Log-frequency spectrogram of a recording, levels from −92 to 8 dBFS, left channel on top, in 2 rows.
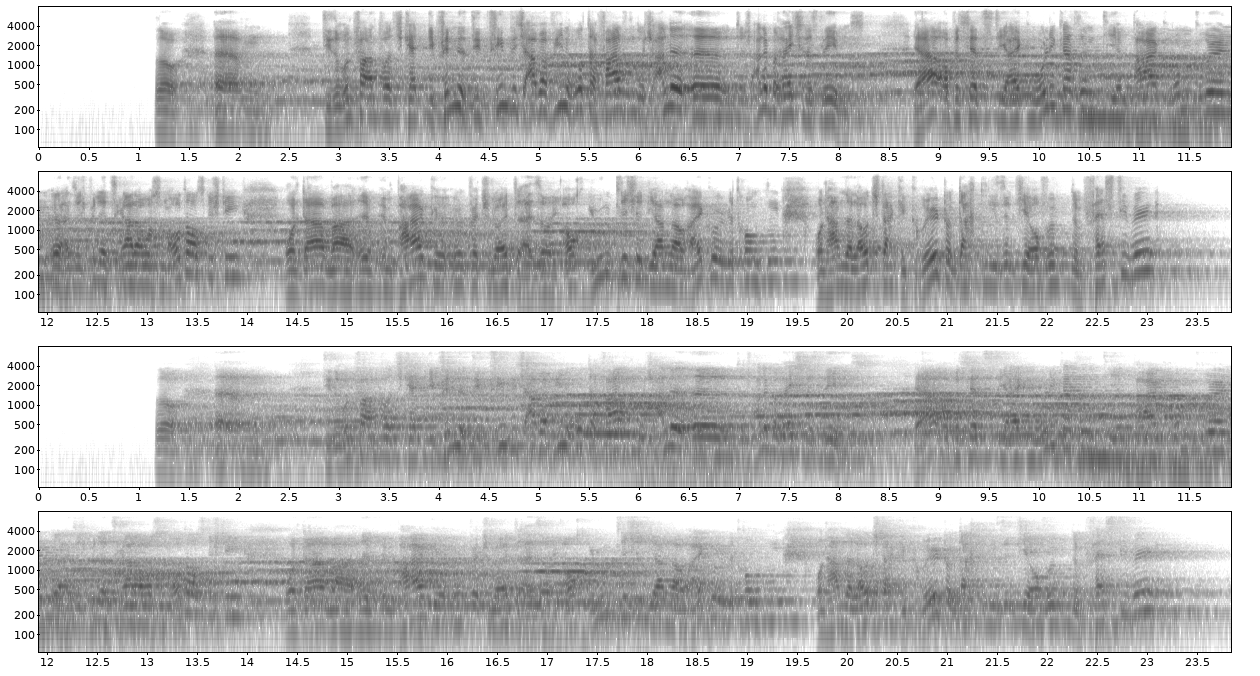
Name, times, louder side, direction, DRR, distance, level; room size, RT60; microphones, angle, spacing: voice 1, 1.2-23.1, left 5 dB, 85° left, 9 dB, 0.4 m, -33 dB
sound 1, 1.4-18.0, right 1 dB, 40° right, 1.3 m, -37 dB
12.0 x 4.5 x 2.4 m, 2.2 s
head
